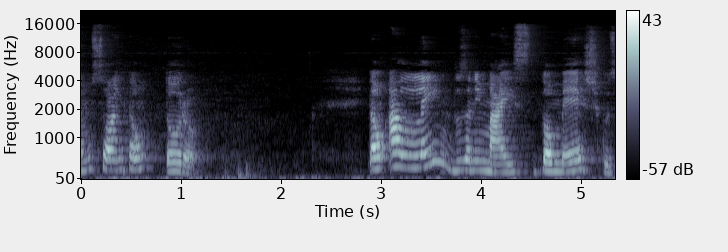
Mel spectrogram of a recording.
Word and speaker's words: toro: E o touro só tirou ali a letra U, porque fica toro. Toro. Toro. Lembrando que tem um R só, então não vibra tanto como em perro, burro. Nesse caso é um só, então toro.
